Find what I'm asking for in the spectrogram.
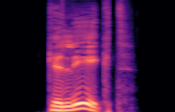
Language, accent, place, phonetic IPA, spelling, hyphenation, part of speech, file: German, Germany, Berlin, [ɡəˈleːkt], gelegt, ge‧legt, verb, De-gelegt.ogg
- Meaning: past participle of legen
